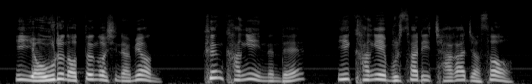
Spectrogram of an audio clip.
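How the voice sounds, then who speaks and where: A man with a high pitch and a dark, mellow tone speaks at a fairly slow pace, using ordinary pitch variation in a dry, close sound with no echo. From Gyeongsang region, South Korea. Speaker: pastor. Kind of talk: sermon.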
